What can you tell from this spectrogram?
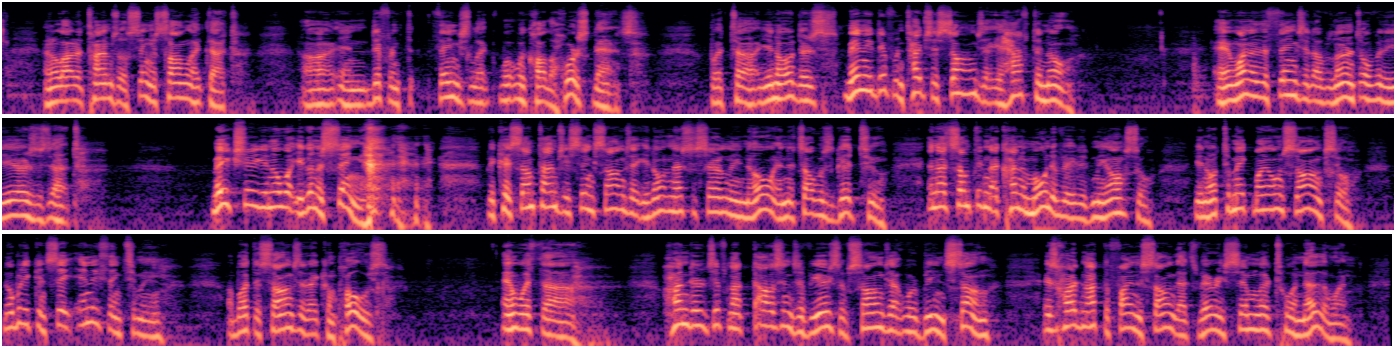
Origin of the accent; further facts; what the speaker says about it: Winnipeg, Manitoba, Canada; So I come from a Cree Ojibwe background. I was born and raised in Winnipeg's North End, and I'm proud of that. You know, I'm a North End kind of guy, old school, and I'm very proud of the fact that I grew up there, went to school there, graduated from there.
